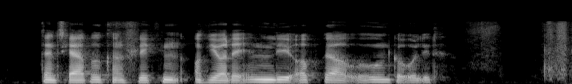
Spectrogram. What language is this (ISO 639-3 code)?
dan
